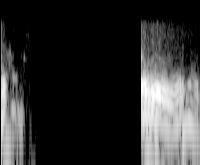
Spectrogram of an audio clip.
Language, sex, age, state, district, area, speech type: Malayalam, male, 60+, Kerala, Malappuram, rural, conversation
